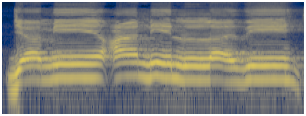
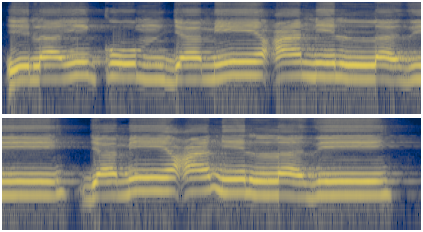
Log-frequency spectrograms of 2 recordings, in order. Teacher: jadi a-nya ini tidak panjang lagi karena sudah diganti menjadi nun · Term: nun sogir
